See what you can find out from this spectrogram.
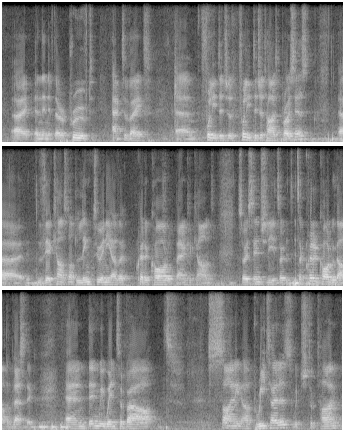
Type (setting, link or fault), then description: setting, busy venue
